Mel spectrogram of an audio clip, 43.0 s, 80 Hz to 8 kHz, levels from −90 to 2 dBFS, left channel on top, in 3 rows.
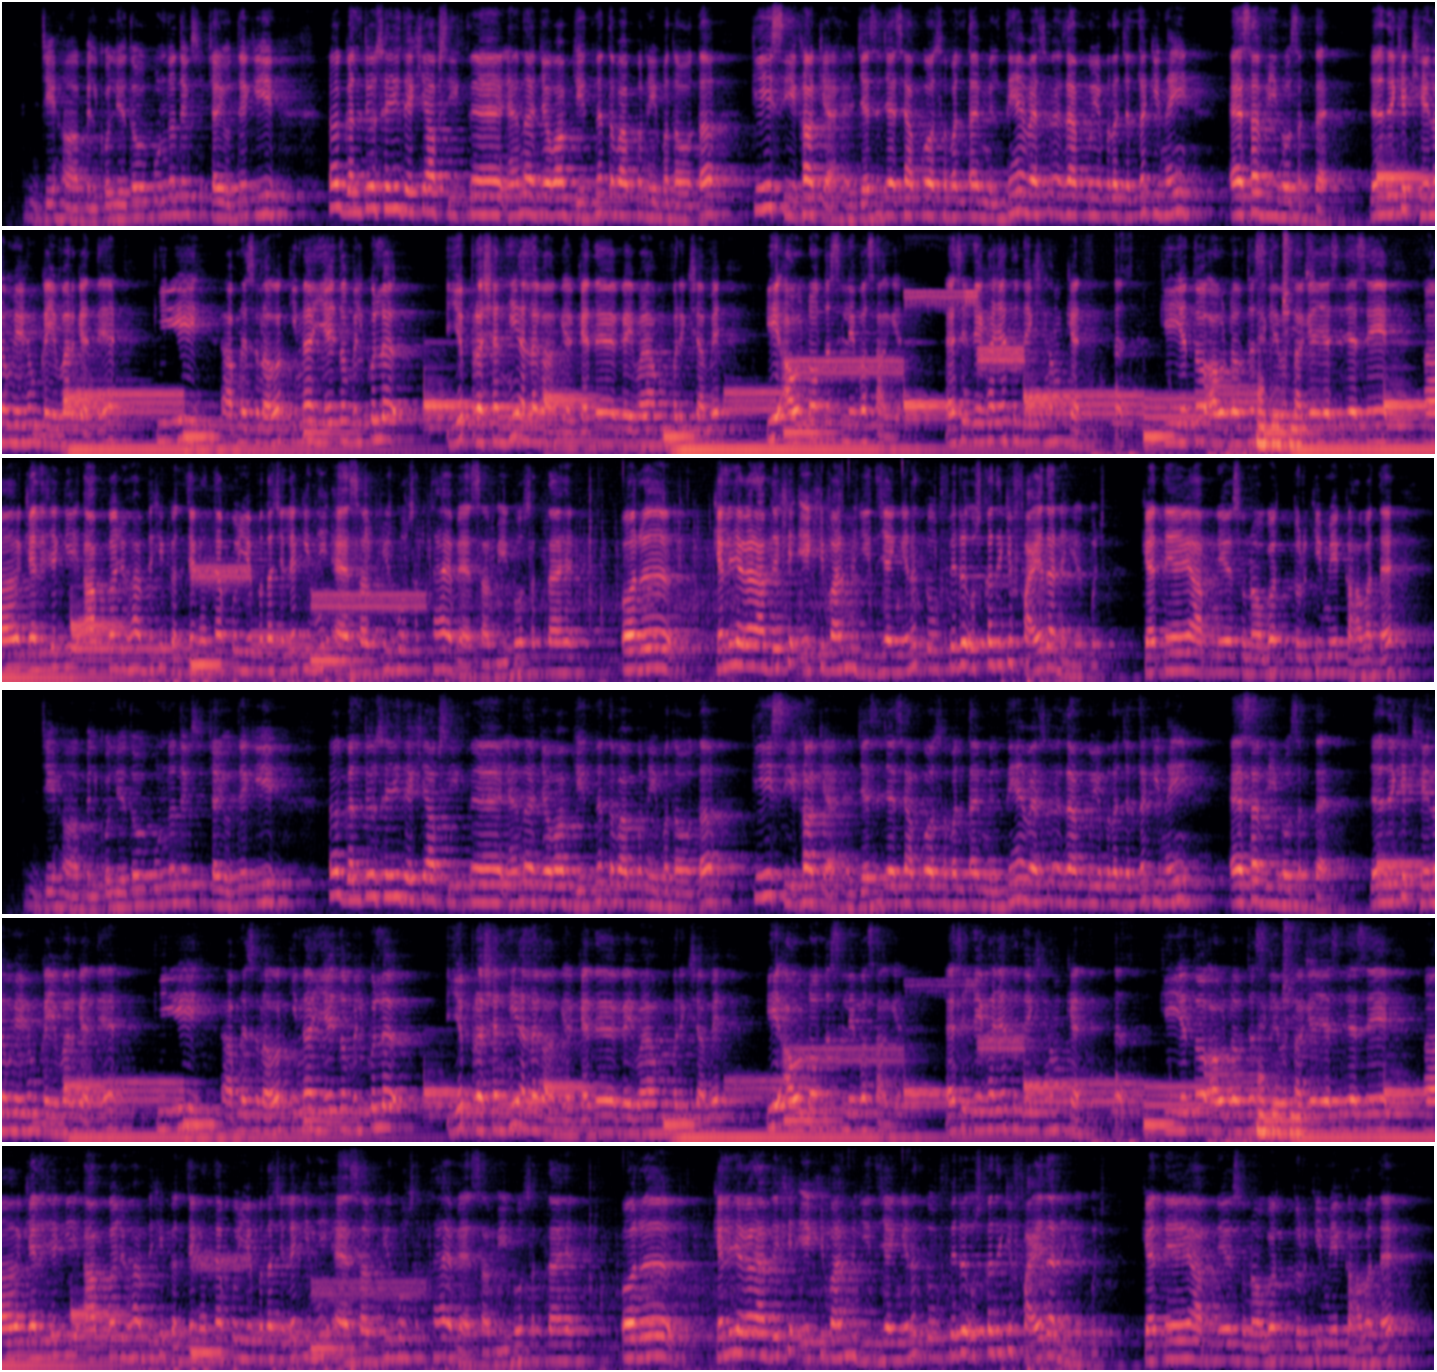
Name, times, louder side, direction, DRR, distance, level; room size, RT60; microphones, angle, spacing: voice 1, 0.2-2.8 3.3-7.2 7.5-11.9 12.3-13.3 13.7-15.5 15.9-18.3 18.8-21.6 22.0-23.4 23.8-25.1 25.4-25.6 25.9-34.4 34.9-35.4 35.8-39.6 40.1-42.6, left 2 dB, 30° left, 6 dB, 1.8 m, -33 dB
sound 1, 13.7-14.4 14.6-32.9, left 4 dB, 90° left, 0.7 m, -37 dB
sound 2, 25.1-39.6, left 2 dB, 70° left, 1.1 m, -42 dB
29.0 x 11.5 x 9.1 m, 1.3 s
head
